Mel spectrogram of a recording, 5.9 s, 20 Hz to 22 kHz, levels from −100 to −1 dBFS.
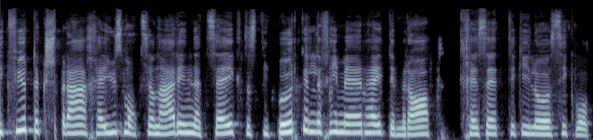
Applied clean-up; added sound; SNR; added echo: neural mask model Resemble Enhance denoiser.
